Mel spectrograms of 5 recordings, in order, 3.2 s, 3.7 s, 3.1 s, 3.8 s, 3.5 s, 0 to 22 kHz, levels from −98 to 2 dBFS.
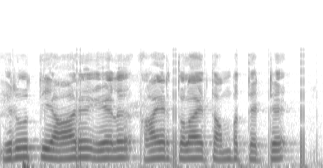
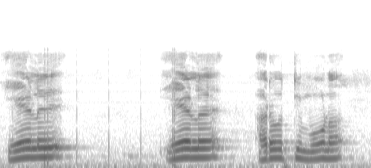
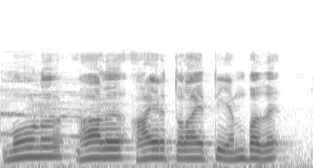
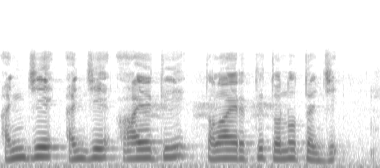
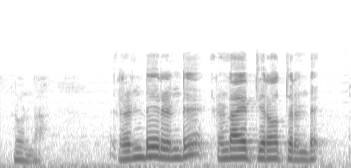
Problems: constant background noise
